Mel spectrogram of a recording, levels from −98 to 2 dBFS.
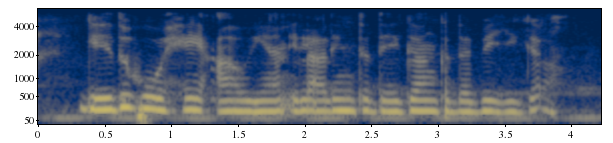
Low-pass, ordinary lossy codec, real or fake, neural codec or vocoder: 5.4 kHz; none; fake; vocoder, 24 kHz, 100 mel bands, Vocos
